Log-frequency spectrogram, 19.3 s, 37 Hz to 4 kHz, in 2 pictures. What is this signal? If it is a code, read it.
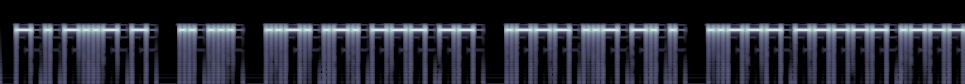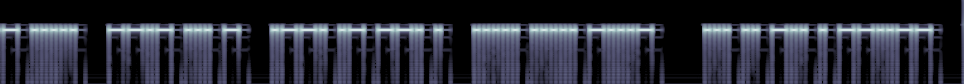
Morse code, heard as a keyed tone, about 25 wpm, 750 Hz. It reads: TEXT IS FROM JUNE 2015 QST PAGE 55<BT> SIDE,
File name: Archive / 25 WPM / 25WPM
